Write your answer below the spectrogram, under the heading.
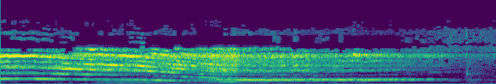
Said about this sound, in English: The scene is Des Moines, Iowa, where a police squad car races up to the entrance of a swanky hotel.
